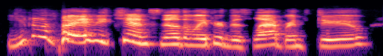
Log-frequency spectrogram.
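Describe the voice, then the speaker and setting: A woman's voice: fairly high pitch, big pitch swings, quick pace, fairly bright tone. A woman voicing a determined, impatient teenage girl who answers sharply. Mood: puzzled. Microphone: video call.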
